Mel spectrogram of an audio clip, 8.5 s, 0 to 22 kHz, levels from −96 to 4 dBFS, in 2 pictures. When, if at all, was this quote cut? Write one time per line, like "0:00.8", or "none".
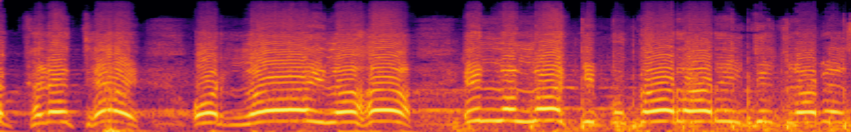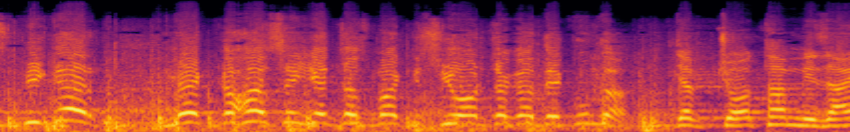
0:07.6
